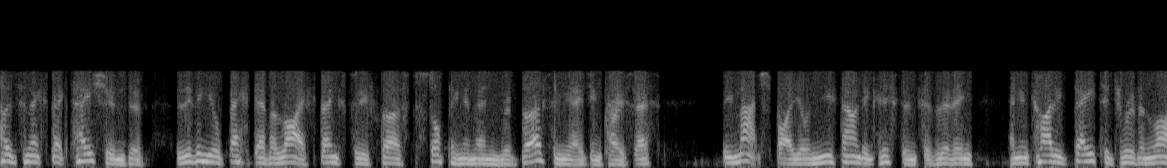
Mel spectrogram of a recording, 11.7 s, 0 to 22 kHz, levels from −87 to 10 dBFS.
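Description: Tandem speech coding runs through the whole of this speech clip: the call crossed several networks in a row, each with its own speech codec, so the voice was decoded and re-encoded at every border, and each coder had to model the previous one's errors as if they were speech. The sound points to three such coders in series, likely ending in G.726 at 24 kbit/s, with nothing above 3.8 kHz, leaving it muffled, rough and warbly.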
